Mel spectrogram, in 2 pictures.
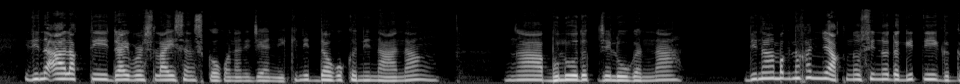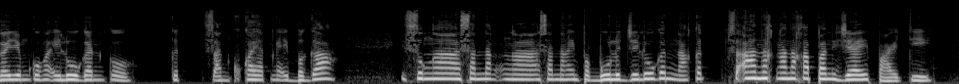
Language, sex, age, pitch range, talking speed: Filipino, female, 40-59, 175-230 Hz, 165 wpm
